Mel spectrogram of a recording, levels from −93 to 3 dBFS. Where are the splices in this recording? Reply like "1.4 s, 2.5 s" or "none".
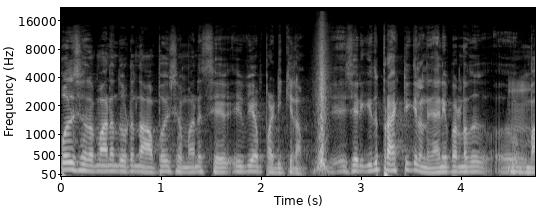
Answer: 2.6 s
